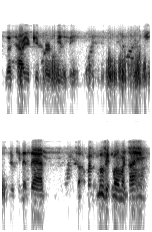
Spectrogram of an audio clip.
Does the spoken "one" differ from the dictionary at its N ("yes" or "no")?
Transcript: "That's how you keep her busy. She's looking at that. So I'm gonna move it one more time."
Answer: yes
